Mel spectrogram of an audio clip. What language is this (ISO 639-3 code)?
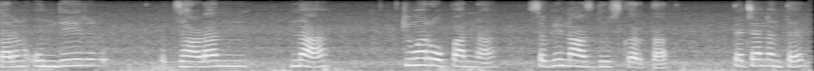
mar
